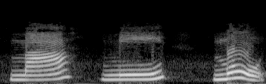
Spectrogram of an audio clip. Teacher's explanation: बा के लिए थोड़ी शिद्दा ज्यादा होती है, स्ट्रांग हिट होता है, और मीम जो है वो मीडियम आ जाता है। मीम का हिट थोड़ा सा बा के कंपैरिजन में वीक हो जाता है · Term: तवसुत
